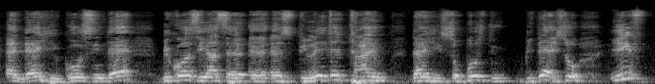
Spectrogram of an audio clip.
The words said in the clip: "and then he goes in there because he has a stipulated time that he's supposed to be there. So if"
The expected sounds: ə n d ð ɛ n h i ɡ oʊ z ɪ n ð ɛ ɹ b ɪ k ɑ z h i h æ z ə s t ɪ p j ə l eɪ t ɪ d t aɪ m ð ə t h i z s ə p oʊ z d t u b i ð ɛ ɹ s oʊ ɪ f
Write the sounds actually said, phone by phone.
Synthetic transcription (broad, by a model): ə n d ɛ n h i ɡ oʊ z ɪ n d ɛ b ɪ k ɑ s h i h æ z ə s p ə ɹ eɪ t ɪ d t aɪ m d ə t h i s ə p oʊ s t u b i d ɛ s oʊ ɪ f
